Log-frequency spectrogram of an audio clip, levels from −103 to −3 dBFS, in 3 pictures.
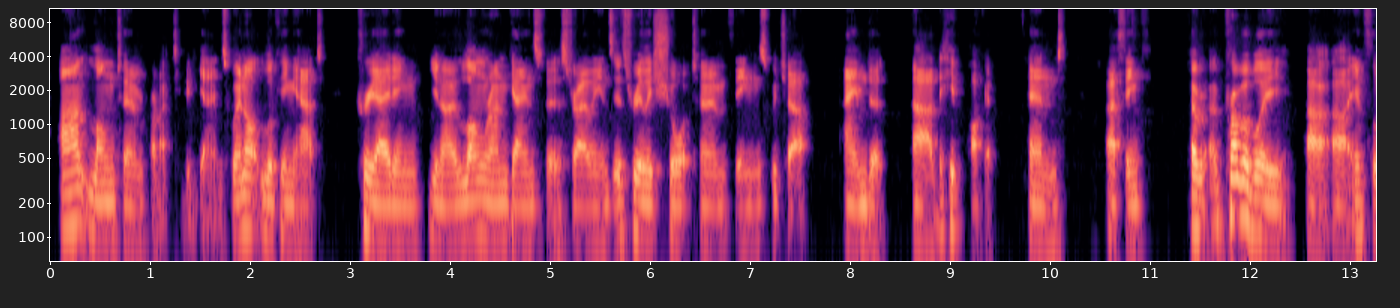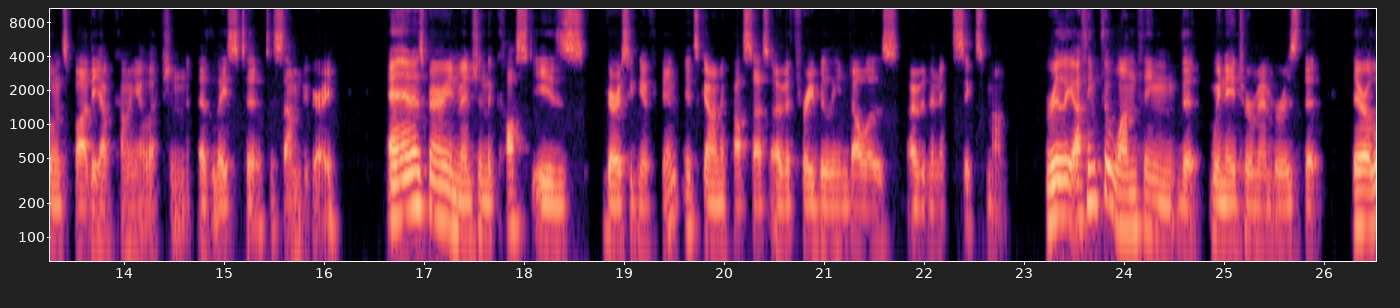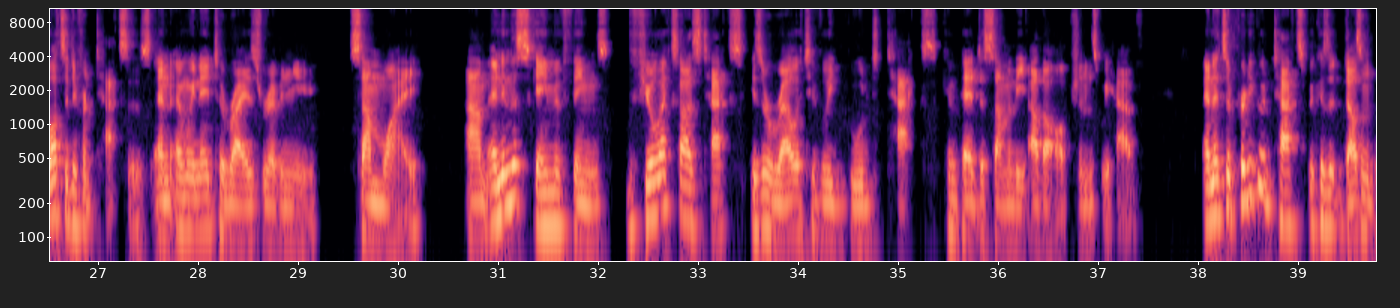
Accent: Australian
